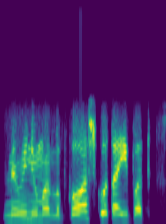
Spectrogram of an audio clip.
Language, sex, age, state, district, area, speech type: Kashmiri, male, 18-30, Jammu and Kashmir, Baramulla, rural, conversation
